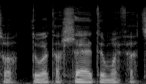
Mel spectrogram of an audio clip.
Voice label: "lled", welsh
